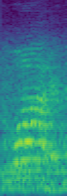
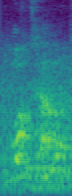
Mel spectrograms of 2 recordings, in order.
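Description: First: The t in the middle sounds like a d. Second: The t in the middle is a clear t. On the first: "in American English, it's called water. We turn the T into a D" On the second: "But in British, it's water"

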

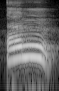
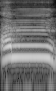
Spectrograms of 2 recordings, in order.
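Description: First: The nasal m is held only briefly. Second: The nasal m is held long and exaggerated. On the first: The speaker calls it right. "Em bu kadar" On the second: The speaker calls it wrong. "em diye onu tutmayacağız"

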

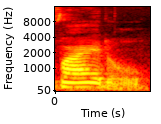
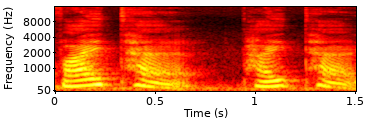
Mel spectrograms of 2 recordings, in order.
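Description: First: It is said with American English sounds. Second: It is said with Korean-style syllables. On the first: The speaker calls it right. "미국적으로" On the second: The speaker calls it wrong. "이게 아니고"

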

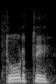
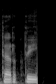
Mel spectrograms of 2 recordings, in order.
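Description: First: The stress is on the first syllable. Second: The stress is on the second syllable. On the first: The speaker calls it right. "он произносит торты" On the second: The speaker calls it wrong. "а не торты"

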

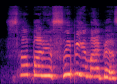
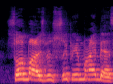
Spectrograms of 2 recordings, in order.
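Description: First: It is said in a wee little voice. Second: It is said in a great big voice.

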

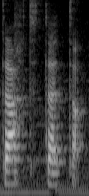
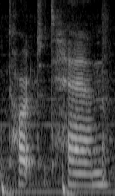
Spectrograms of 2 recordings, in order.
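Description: First: The final N is not pronounced. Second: The final N is clearly pronounced. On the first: The speaker calls it right. "The right pronunciation would be" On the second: The speaker calls it wrong. "they pronounce the N"

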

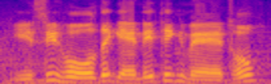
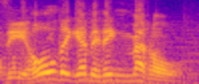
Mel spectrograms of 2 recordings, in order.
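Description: First: It is spoken in a Norwegian-sounding accent. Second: It is spoken in an old transatlantic radio accent. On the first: The speaker calls it wrong. "you did Norwegian" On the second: The speaker calls it right. "There you"

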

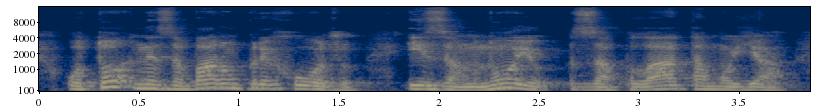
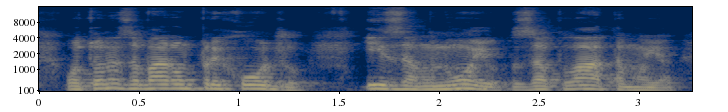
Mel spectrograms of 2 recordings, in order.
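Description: Both takes have the same delivery.

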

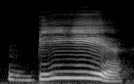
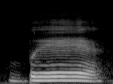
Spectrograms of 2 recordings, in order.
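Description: First: The b sound is soft, palatalized. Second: The b sound is hard, not palatalized. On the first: A little lamb is answering. "Він промовляє звук «б» м'яко" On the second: A mother sheep is calling. "Звук «б» вона промовляє твердо"

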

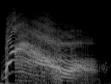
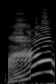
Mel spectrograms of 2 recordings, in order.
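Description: First: The meow sounds angry and hostile. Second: The meow sounds confused and questioning.

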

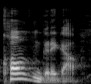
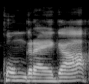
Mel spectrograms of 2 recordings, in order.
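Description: First: The stress is on the first syllable. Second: The stress is on the second syllable. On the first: "e quindi dico congrega" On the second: "anche se si pronuncia così, mi sa di cadrega"

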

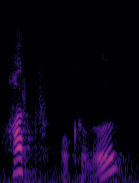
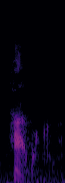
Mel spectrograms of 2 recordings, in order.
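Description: First: The final consonant of harp stays hard. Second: The final consonant softens and links to okulu.

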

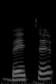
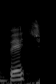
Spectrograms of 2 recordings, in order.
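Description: First: The name is said the South African way. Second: The name is said the local Brazilian way. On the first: This is what colleagues abroad have always called her. "In South Africa, she's always been called Bete" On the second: This is how people at home say her name. "I learned now how you pronounce it"

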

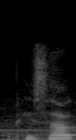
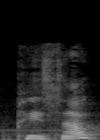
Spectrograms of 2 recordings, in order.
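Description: First: It is said with low energy. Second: It is said with high energy.

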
